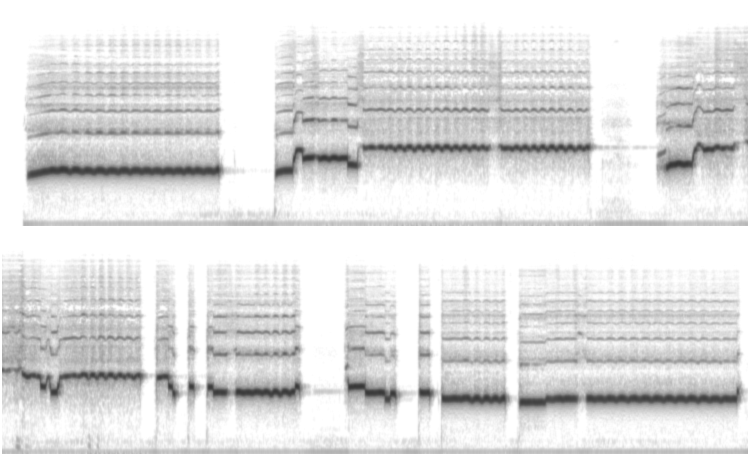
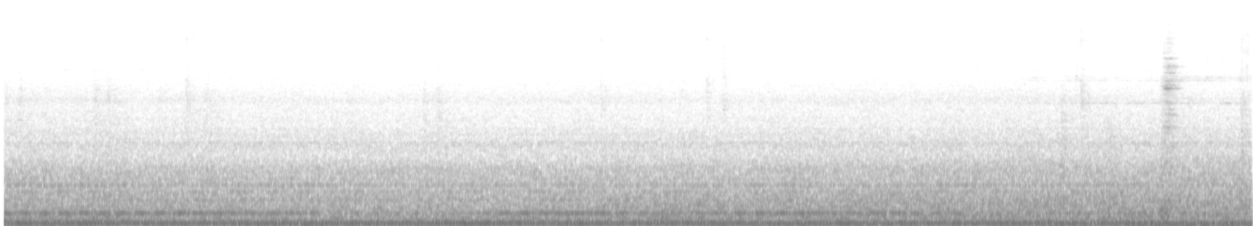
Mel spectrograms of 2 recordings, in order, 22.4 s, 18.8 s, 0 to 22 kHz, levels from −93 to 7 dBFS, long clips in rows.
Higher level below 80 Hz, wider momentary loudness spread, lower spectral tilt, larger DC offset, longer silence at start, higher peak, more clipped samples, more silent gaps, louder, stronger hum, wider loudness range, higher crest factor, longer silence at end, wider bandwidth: second, -70 dBFS vs -44 dBFS; first, 7 LU vs 2 LU; second, 3.5 dB/octave vs -8.5 dB/octave; neither; first, 0.4 s vs 0.05 s; first, -12 dBFS vs -28 dBFS; neither; neither; first, -20 LUFS vs -45 LUFS; neither; about the same, 2 LU vs 1 LU; about the same, 10 dB vs 14 dB; first, 0.15 s vs 0 s; first, 11 kHz vs 7.2 kHz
